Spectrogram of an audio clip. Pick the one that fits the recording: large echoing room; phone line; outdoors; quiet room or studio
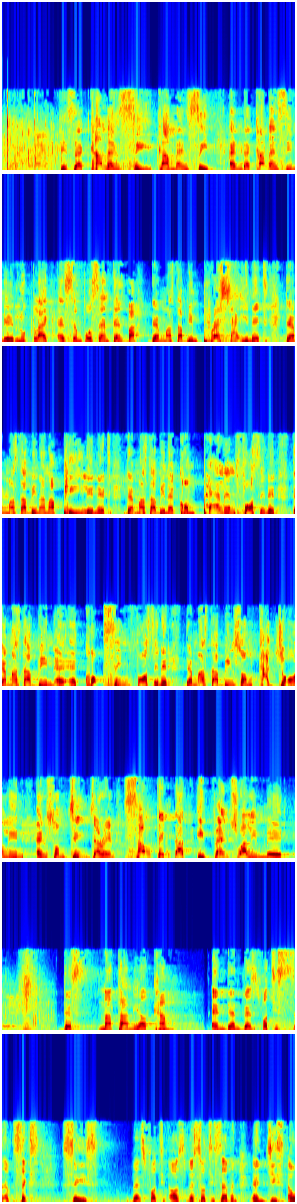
large echoing room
